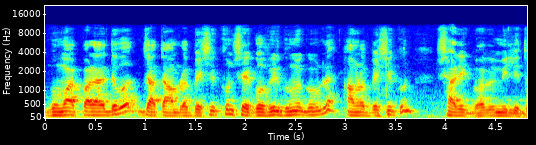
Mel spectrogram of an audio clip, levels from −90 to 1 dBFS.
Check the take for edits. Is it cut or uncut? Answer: uncut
